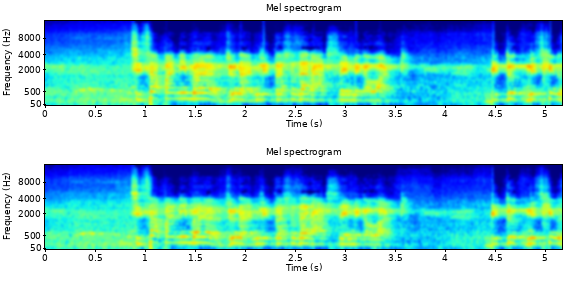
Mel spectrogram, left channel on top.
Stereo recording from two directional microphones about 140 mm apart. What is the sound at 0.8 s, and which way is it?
Speech, 20° right (ahead or behind).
